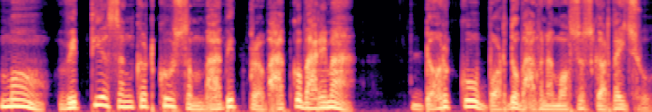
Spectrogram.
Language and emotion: Nepali, fearful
